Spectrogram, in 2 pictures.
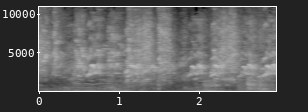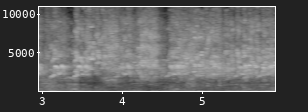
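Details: This year's young red-winged parrots (Aprosmictus erythropterus), 2014, give a steady stream of harsh, scratchy squawks and chatter, overlapping almost without pause, over a faint low hum.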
